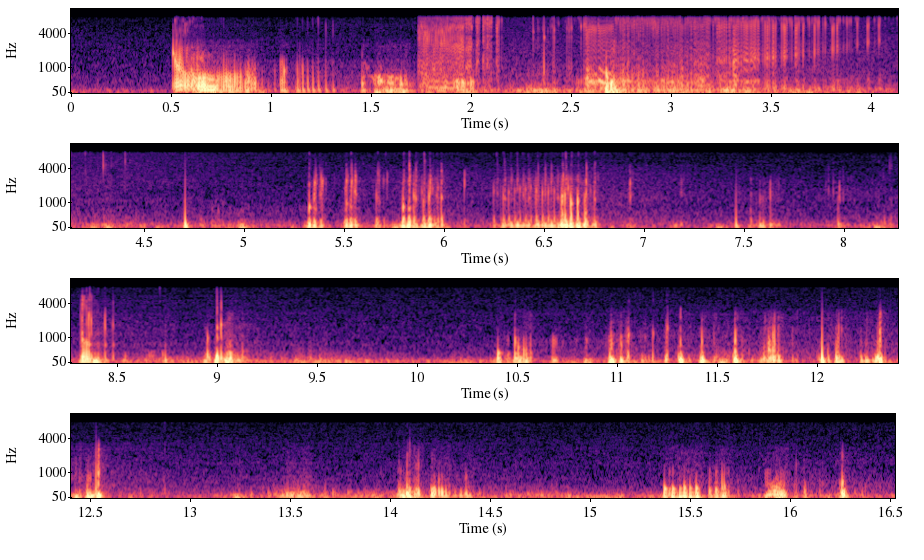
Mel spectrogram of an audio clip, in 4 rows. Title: extremely LOUD stomach growls and empty stomach (part 3)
